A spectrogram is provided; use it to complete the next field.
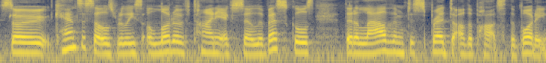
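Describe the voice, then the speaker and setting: With an Australian accent, a woman talks at a very fast pace. Her pitch sits in the medium range. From Australia, Townsville, regional North Queensland. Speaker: PhD researcher. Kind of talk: interview monologue, researcher profile.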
